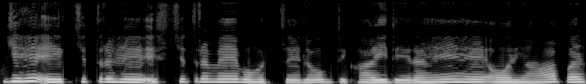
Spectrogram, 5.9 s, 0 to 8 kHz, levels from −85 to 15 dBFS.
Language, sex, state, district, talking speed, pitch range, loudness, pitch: Hindi, female, Madhya Pradesh, Bhopal, 175 wpm, 215-255 Hz, -13 LUFS, 235 Hz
